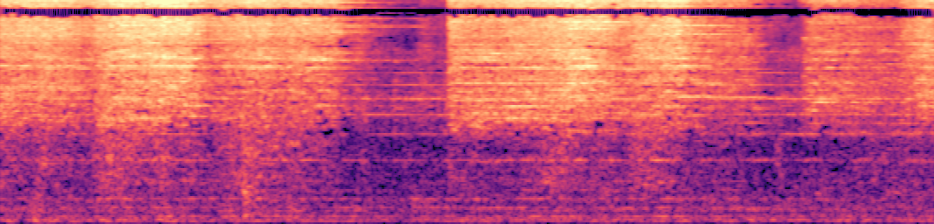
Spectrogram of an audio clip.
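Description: Covered hopper cars of a freight train rolling past close by: a steady rumble and hiss of steel wheels on rail with faint high wheel squeal, swelling and dipping a few times as the cars go by.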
